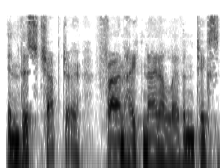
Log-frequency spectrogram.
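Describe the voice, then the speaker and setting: A man's speech proceeds at a middling speed. There is some breathiness, and his pitch varies in a usual way. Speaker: documentary narrator and film critic. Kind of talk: documentary narration.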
